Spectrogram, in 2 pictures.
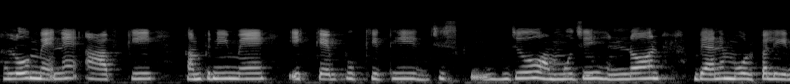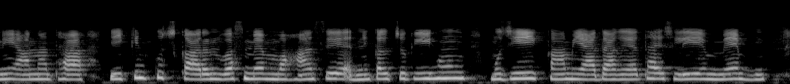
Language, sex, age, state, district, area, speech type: Hindi, female, 18-30, Rajasthan, Karauli, rural, spontaneous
